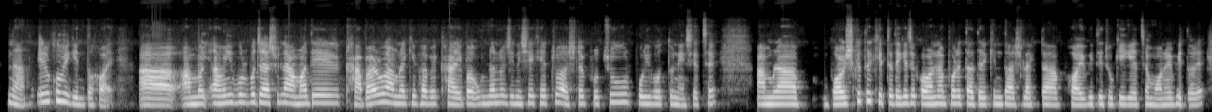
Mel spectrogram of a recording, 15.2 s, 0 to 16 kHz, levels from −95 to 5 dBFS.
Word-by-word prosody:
না 190 - +1 0.3
এরকমি 255 +1 +2
কিন্তু 175 -1 -3
হয়। - - -1 0.4
আ - - +6 0.5
আমি 190 +2 +2 0.2
আমি 210 +1 +2
বলব 230 0 -2
যে 230 - +3
আসলে 230 +2 -3
আমাদের 205 +2 +1 0.3
খাবারও 190 +5 +3
আমরা 200 -1 0
কিভাবে 200 -1 -1
খাই 190 -2 +2
বা 195 - +5
অন্যান্য 210 +2 -2
জিনিসের 205 +1 -3
ক্ষেত্রেও 210 +2 -3
আসলে 200 +1 -4
প্রচুর 235 +5 -5 0.2
পরিবর্তন 195 -1 -2
এসেছে। 180 +3 -7 0.6
আমরা 190 0 +4 0.6
বয়স্কদের 200 +9 +3
ক্ষেত্রে 220 -2 -2
দেখি 195 +1 +2
যে - - -2
করোনার 195 0 +3
পরে 200 -1 +1
তাদের 185 -1 +1
কিন্তু 195 0 -3
আসলে 180 +1 -5
একটা 185 +1 -2 0.3
ভয়ভীতি 185 +2 0
ঢুকিয়ে 180 0 -3
গিয়েছে 175 +1 -3
মনের 175 +1 -1
ভিতরে। 175 -1 -3
195 Hz, 155 wpm, -17 LUFS, 185-210 Hz, 0.6 s, আ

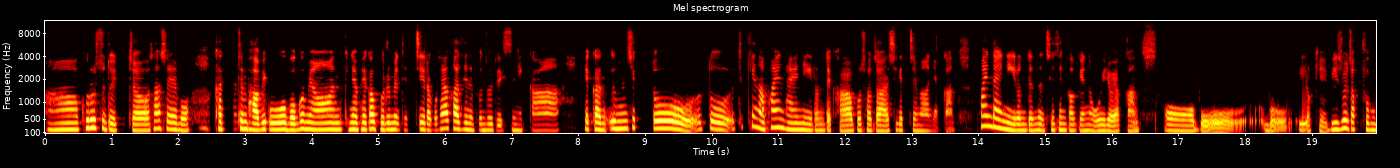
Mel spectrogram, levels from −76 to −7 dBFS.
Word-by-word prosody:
아 195 +1 0
그럴 240 +1 +6
수도 225 -6 -2
있죠. 175 0 0
사실 225 -3 0
뭐 175 -1 -1 0.3
'같은 215 +1 +1
밥이고 195 +1 +5
먹으면 195 0 +3
그냥 200 0 +1
배가 205 +2 +4
부르면 195 -1 0
됐지.'라고 180 0 -3
생각하시는 215 -3 +3
분들도 180 -1 -6
있으니까 170 -1 -7 0.4
약간 205 -2 +2
음식도 225 -4 +3
또 205 -1 +1
특히나 270 -6 -2
파인 255 +1 0
다이닝 195 -3 0
이런 175 0 -4
데 - - -3
가보셔서 165 +1 -1
아시겠지만 160 0 -5
약간 - - -11 0.4
파인 300 0 0
다이닝 235 -8 +3
이런 175 0 0
데는 175 0 -2
제 180 +1 -5
생각에는 175 -2 -4
오히려 160 0 0
약간 - - -4 0.4
어 160 -2 -1
뭐, 395 - -2 0.3
뭐 - - -4 0.2
이렇게 160 -5 -5
미술 200 +5 +2
작품 200 -3 -3
195 Hz, 295 characters per minute, -25 LUFS, 175-210 Hz, 0.4 s, 그럴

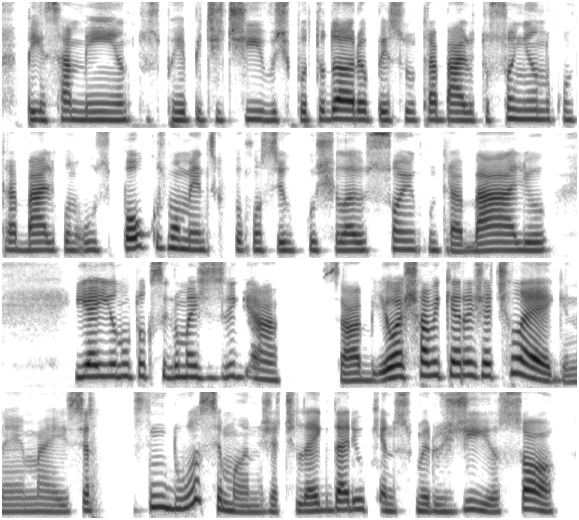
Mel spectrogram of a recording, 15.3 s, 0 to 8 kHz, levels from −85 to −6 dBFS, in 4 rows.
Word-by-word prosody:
pensamentos 200 -1 -2
repetitivos, 195 0 -2
tipo, 195 - -5
toda 220 +1 +5
hora 215 -1 +5
eu - - -4
penso 200 +1 -3
no 200 - -7
trabalho, 195 -1 +1
estou 195 +2 -9
sonhando 220 -1 -2
com 205 0 -10
trabalho, 195 0 0
quando 195 -1 -7
os 195 -1 -6
poucos 255 +2 +1
momentos 210 -5 0
que - - -23
eu 205 - -5
consigo 190 -2 -4
cochilar, 195 0 -2
eu 190 - -4
sonho 210 +1 +1
com 200 - -8
trabalho, 190 +2 +2 0.7
e 270 +2 +6
aí 280 0 +6
eu - - +2
não 290 - -2
estou 290 - -3
conseguindo 270 -1 -1
mais 270 -1 +1
desligar, 250 -5 -1 0.3
sabe. 185 0 0
Eu 240 - +8
achava 300 +3 +5
que 310 - -3
era 310 0 +4
jet 295 +3 0
lag, 190 - +6
né, 160 +1 -9
mas 160 -1 -7
já 190 - -1 0.3
fazem 260 +8 -1
2 265 - 0
semanas, 160 - -3
jet 160 +2 -7
lag, 175 +2 0
daria 210 +2 +2
o - - -14
quê, 190 - -4
nos 170 -1 -4
primeiros 165 -3 -4
dias 175 -4 -3
só? 210 -7 +2
200 Hz, 215 wpm, -24 LUFS, 190-225 Hz, 0.7 s, Eu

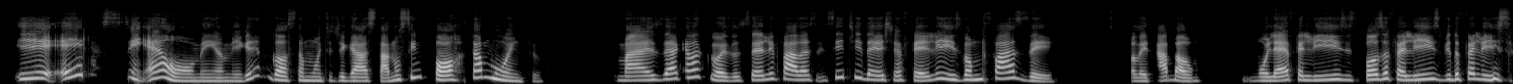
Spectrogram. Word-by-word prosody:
E 250 - -2 0.3
ele, 390 +11 +1
assim, 265 -9 -5
é 295 +6 +3
homem, 160 - 0
amiga, 155 0 -4
ele 395 - -4
não 360 -7 -16
gosta 195 -3 +1
muito 180 0 -5
de 175 +1 -5
gastar, 165 -2 +1
não 210 +5 -2
se 225 - -5
importa 310 -2 +2
muito. 175 - -1 0.7
Mas 195 +2 +1
é 245 - +4
aquela 320 +6 -1
coisa, 180 - -2
se 210 - -7
ele 235 +5 -1
fala, 225 -4 +3
assim: 180 -5 -10
"Se 320 - -5
te 320 -2 -4
deixa 205 -5 -2
feliz, 205 +5 0
vamos 220 +3 0
fazer". 200 - 0 0.7
Falei: 160 0 -3
"Tá 175 +4 0
bom! 165 -5 0 0.4
Mulher 175 +4 +1
feliz, 205 +2 -1
esposa 220 +6 +1
feliz, 225 +3 +1
vida 225 +4 -1
feliz". 240 -6 0
205 Hz, 155 wpm, -23 LUFS, 175-245 Hz, 0.7 s, é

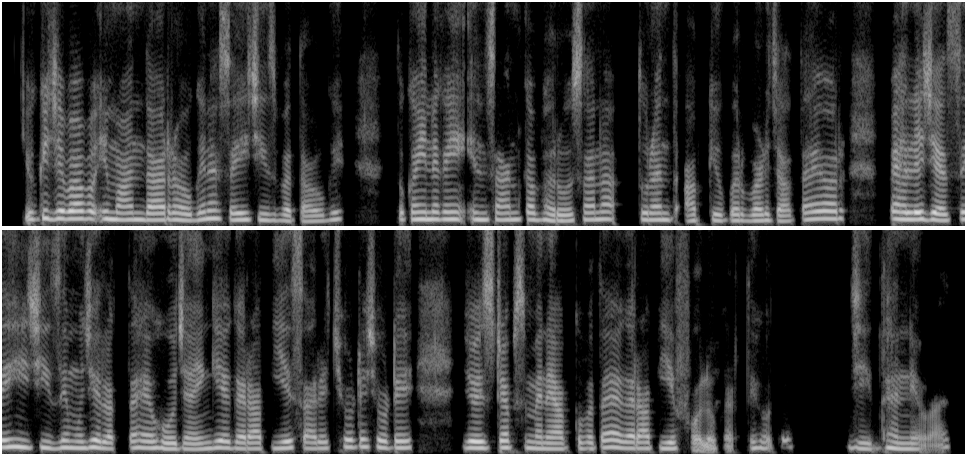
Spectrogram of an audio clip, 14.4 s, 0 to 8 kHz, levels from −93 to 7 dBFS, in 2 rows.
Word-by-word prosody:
क्योंकि 280 +3 0
जब 275 0 +5
आप 270 -1 +5
ईमानदार 240 -2 +2
रहोगे 235 +1 0
ना 280 - +3
सही 240 -3 +1
चीज़ 225 -3 -3
बताओगे, 195 +5 -4 0.4
तो - - -3
कहीं 255 0 +3
न 255 - +3
कहीं 255 0 +2
इंसान 240 0 0
का 240 - +1
भरोसा 225 +1 -1
ना 255 0 -1 0.2
तुरंत 235 -1 -1
आपके 210 +1 -5
ऊपर 210 0 -3
बढ़ 205 +1 -1
जाता 200 +4 -5
है 265 - +2
और 275 +1 +1 0.3
पहले 250 -1 +6
जैसे 245 +1 +3
ही 265 -1 +4
चीज़ें 240 0 0
मुझे 235 +2 +3
लगता 215 +2 -2
है 235 -1 +1
हो 200 - +2
जाएँगी 200 +4 0
अगर 215 -3 +1
आप 205 0 -1
ये 225 +2 +2
सारे 215 +1 -2
छोटे-छोटे 255 -3 0 0.4
जो 230 -1 +7
स्टेप्स 240 +1 0
मैंने 210 -2 0
आपको 200 +1 -3
बताए, 245 +4 +1
अगर 220 -1 +1
आप 215 +1 -1
ये 210 - +1
फ़ॉलो - - -5
करते 225 - -10
हो 230 - -5
तो। - - -13 0.5
जी, 205 -4 -3
धन्यवाद। 200 +2 -2
235 Hz, 215 wpm, -21 LUFS, 210-250 Hz, 0.5 s, जो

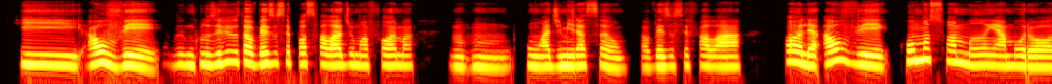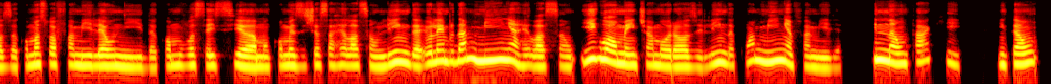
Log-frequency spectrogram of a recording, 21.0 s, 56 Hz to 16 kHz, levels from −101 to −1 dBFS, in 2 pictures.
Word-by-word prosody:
que 205 -3 0
ao 220 +4 +7
ver 190 -5 +3
v 205 +1 -9
inclusive 220 +4 0
v 250 - -2
talvez 225 -2 +4
você 230 +1 -5
possa 220 -1 -4
falar 205 -2 +4
de 210 +1 -7
uma 195 -1 -3
forma, 195 0 -3 0.3
um 180 -2 -6
um - - -20
com 190 -2 -1
admiração, 190 -2 -1
talvez 180 +1 -3
você 185 +1 -10
falar: 185 -1 0 0.4
"Olha, 235 -7 +5
ao 260 +6 +6
ver 210 -7 +2
como 275 +3 +4
a 300 - +2
sua 270 -3 -3
mãe 205 -4 -1
é - - +1
amorosa, 180 -2 -1
como 195 +4 -5
a - - -1
sua 215 0 -6
família 200 -2 -4
é - - +2
unida, 180 -3 -4
como 195 +1 -7
vocês 195 -1 -7
se 215 - -10
amam, 180 -1 +1
como 195 +2 -6
existe 185 +1 -9
essa 205 0 -10
relação 195 -1 -6
linda, 220 0 0
eu 225 - -4
lembro 260 -1 0
da 275 +2 +1
minha 285 -1 +5
relação 185 -2 -6
igualmente 250 -8 +2
amorosa 180 -3 -3
e - - -10
linda 220 +3 -3
com 255 - -8
a - - -5
minha 270 -2 +3
família, 170 -3 -7 0.3
que - - +2
não 240 -6 +5
tá 250 +3 -7
aqui, 235 -8 -13 0.4
então 220 +3 -1
200 Hz, 175 wpm, -23 LUFS, 185-225 Hz, 0.4 s, ao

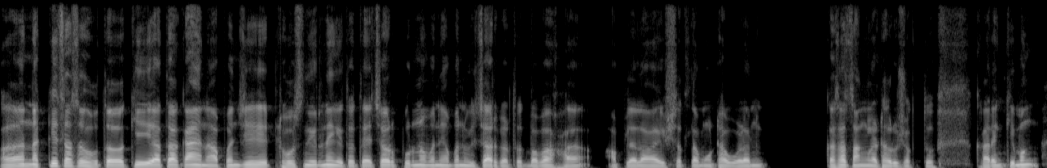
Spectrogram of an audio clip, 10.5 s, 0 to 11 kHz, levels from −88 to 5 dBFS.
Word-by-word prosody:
अ, 135 +4 +3
नक्कीच 140 +4 +1
असं 155 0 +2
होतं, 115 -1 +3
की 125 0 +3
आता 120 +1 +5
काय 125 0 +2
आहे 125 - +4
ना, 110 -2 0
आपण 120 +3 0
जे 125 +2 +2
ठोस 120 0 -2
निर्णय 120 +1 +2
घेतो 100 -2 0
त्याच्यावर 105 +3 +2
पूर्णपणे 115 0 0
आपण 115 0 -2
विचार 105 +1 +1
करतो, 90 -2 -4
की 90 - -15
बाबा 100 +3 0
हा 95 +3 -4 0.3
आपल्याला 105 0 -1
आयुष्यातला 100 +1 -3
मोठा 100 0 -4
वळण 100 +1 0 0.7
कसा 115 +2 +1
चांगला 105 -2 -1
ठरू 95 -1 +1
शकतो. 90 0 -8 0.4
कारण 105 +2 0
की 125 - +1
मग 130 +2 +1
110 Hz, 190 wpm, -24 LUFS, 100-120 Hz, 0.7 s, आता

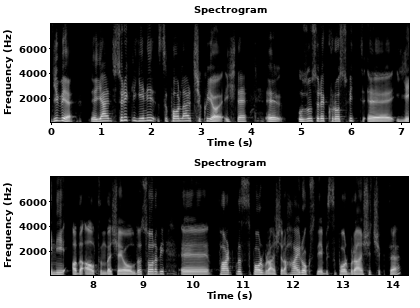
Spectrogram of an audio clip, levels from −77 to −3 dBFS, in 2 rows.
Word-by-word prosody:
Gibi. 205 +3 +3 0.3
Eee, 145 - 0
yani 190 +4 +3
sürekli 230 -2 -3
yeni 205 0 -1
sporlar 190 +3 -1
çıkıyor. 165 - +2
İşte, 150 +3 -2 0.4
eee, 145 +1 +3 0.3
uzun 160 +4 0
süre 190 0 0
CrossFit 175 +2 -3
eee, 115 -2 +4
yeni 130 +3 0
adı 120 +1 +3
altında 110 -2 0
şey 105 +1 0
oldu. 100 - +2
Sonra 180 0 0
bir, 190 -1 -4 0.3
eee, 135 -1 +1 0.2
farklı 160 +3 +1
spor 165 -3 +3
branşları, 105 +1 0
Hyrox 155 +2 +1
diye 115 -2 -3
bir 115 - -10
spor 125 +2 -2
branşı 120 +3 +1
çıktı. - - -5
145 Hz, 125 wpm, -23 LUFS, 120-180 Hz, 0.4 s, eee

